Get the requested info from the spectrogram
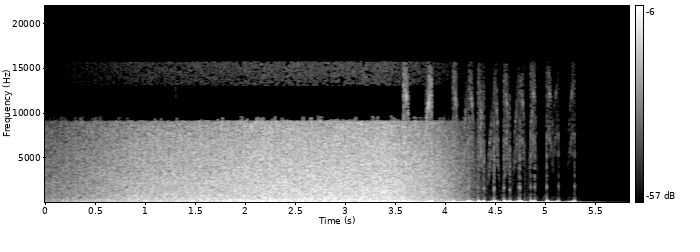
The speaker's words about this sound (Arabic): ولكل اللي ما بيعرفوا شو هو صوت الضجيج الأبيض اللي حكينا عنه هذا هو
